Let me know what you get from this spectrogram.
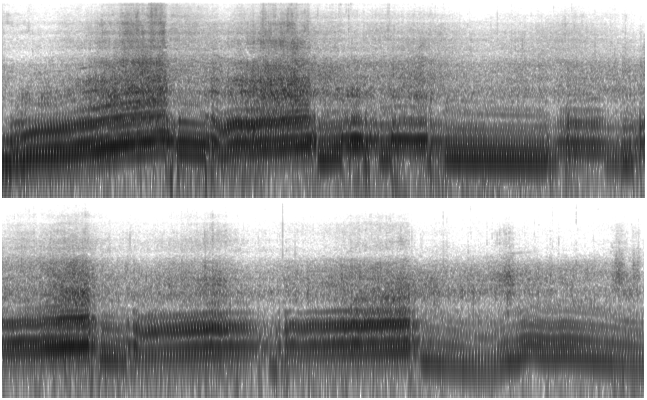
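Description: Subaru Impreza rally car's flat-four boxer engine revving hard, its pitch climbing and dropping again and again as the car accelerates and slows through tight turns around the course markers.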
